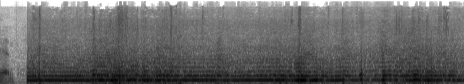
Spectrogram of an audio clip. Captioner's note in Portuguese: Zumbidos de abelhas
